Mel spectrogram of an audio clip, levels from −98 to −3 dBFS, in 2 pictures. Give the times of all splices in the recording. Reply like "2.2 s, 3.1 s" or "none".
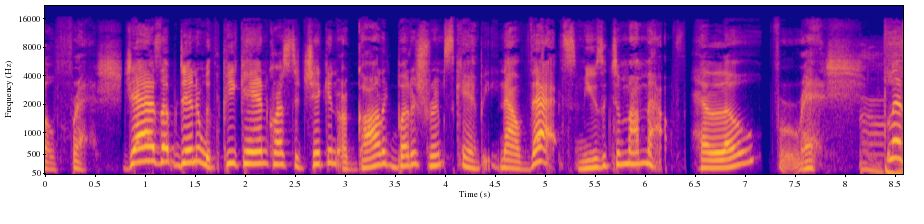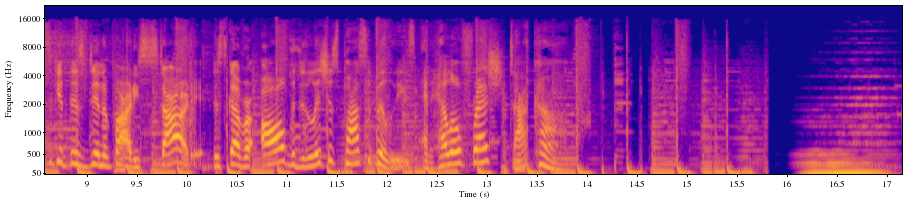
15.8 s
